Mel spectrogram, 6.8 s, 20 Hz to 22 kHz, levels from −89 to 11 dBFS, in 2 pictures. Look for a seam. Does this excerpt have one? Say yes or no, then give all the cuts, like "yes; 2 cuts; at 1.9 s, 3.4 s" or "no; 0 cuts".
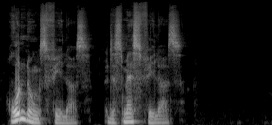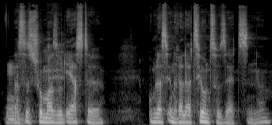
yes; 1 cut; at 4.2 s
